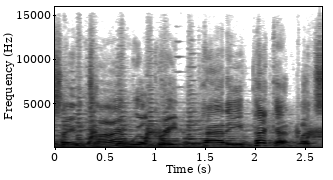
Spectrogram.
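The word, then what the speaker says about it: Pechet: Is that Patty Pichet or Peckett? Patty Peckett is her name. That's it's spelled cute.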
